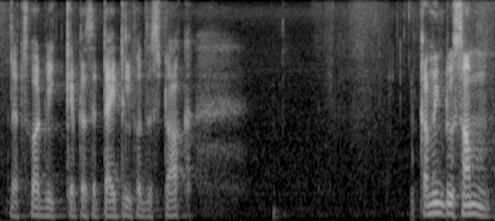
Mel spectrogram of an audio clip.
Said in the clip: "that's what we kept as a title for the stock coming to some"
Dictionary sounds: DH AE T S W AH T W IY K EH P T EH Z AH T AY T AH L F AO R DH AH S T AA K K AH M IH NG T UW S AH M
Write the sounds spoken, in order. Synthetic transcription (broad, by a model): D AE T S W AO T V IY K EH P T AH S AH T AY T AH L F AO R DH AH S T AA K K AH M IH NG T UW S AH M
